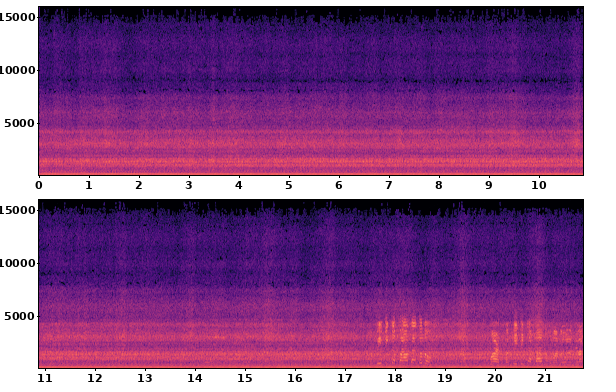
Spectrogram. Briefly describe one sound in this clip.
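Water splashes and rushes in the wake of a boat.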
